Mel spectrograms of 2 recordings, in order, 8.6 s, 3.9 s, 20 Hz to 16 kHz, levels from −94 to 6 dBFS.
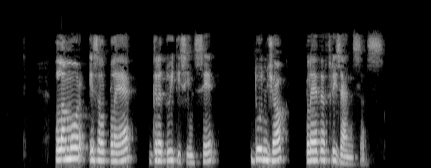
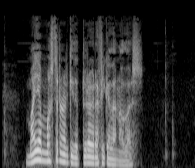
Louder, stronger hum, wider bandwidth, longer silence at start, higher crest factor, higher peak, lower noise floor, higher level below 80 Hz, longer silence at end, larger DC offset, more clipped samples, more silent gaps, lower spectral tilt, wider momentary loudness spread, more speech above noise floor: about the same, -17 LUFS vs -19 LUFS; neither; second, 7.6 kHz vs 11 kHz; first, 1.1 s vs 0.5 s; about the same, 18 dB vs 16 dB; first, 0 dBFS vs -4 dBFS; first, under -90 dBFS vs -60 dBFS; second, -58 dBFS vs -50 dBFS; about the same, 1 s vs 1.1 s; neither; neither; neither; about the same, -5 dB/octave vs -6 dB/octave; first, 17 LU vs 14 LU; first, over 74 dB vs 42 dB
